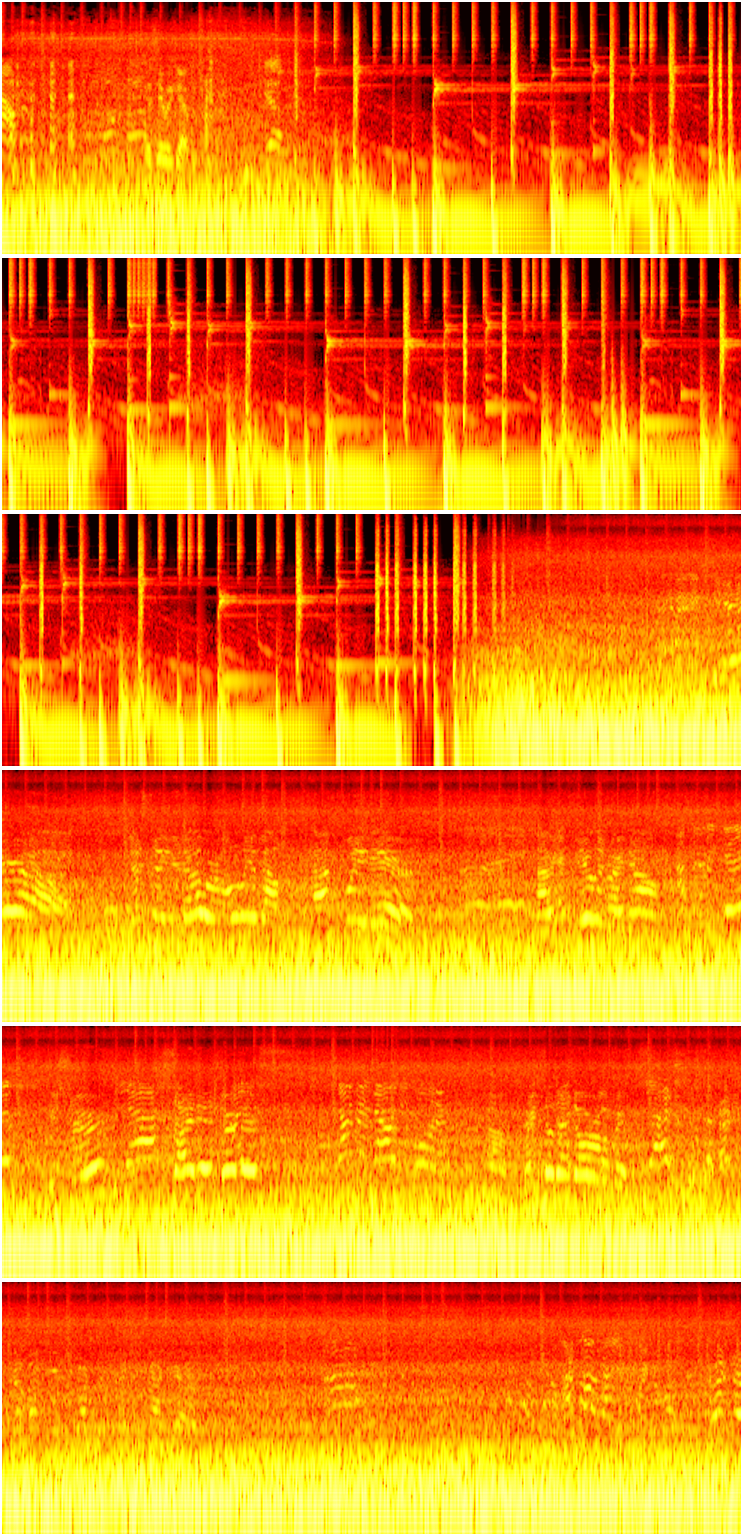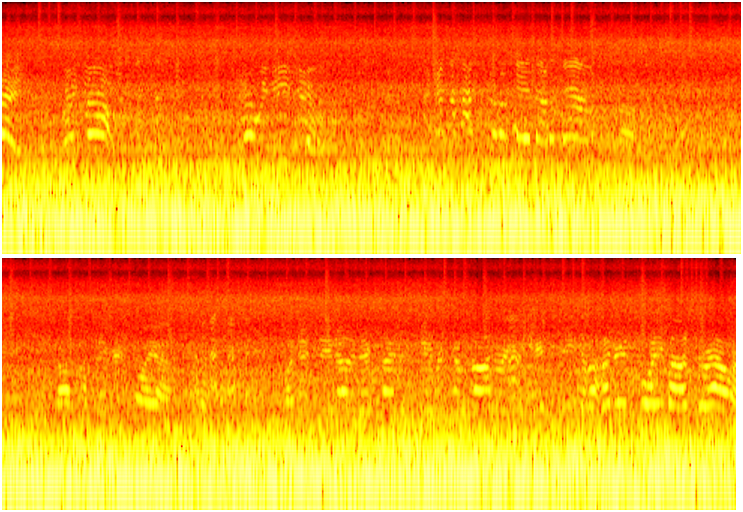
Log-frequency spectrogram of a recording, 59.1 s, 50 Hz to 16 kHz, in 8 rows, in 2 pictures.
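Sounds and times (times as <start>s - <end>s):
plane engine and propeller drone: 0.0s - 3.8s, 19.3s - 59.0s.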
